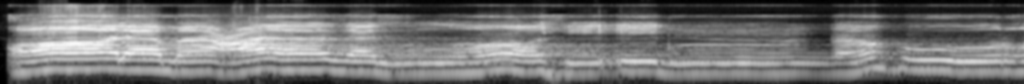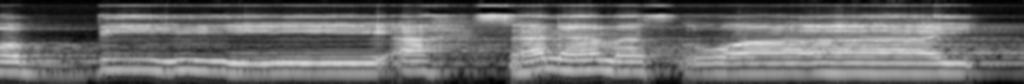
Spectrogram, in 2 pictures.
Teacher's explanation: انہ نون مشدد ہے، غنہ ہوگا اور ہاں میں الٹا پیش ہے۔ لام ہے، یہاں پر الف مدہ ہے۔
